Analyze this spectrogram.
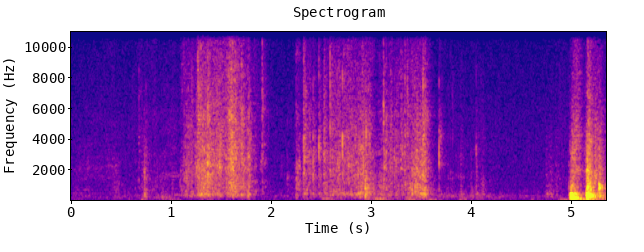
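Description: Tissue paper rustling and crinkling in two stretches as a shoe is unwrapped and lifted out of a cardboard shoebox, with a short thump near the end.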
